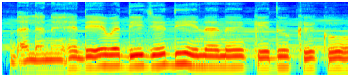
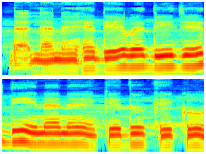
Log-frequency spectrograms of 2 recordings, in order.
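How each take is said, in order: The two takes are said the same way.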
